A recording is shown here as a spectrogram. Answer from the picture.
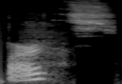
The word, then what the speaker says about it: Barthes: Barthes.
